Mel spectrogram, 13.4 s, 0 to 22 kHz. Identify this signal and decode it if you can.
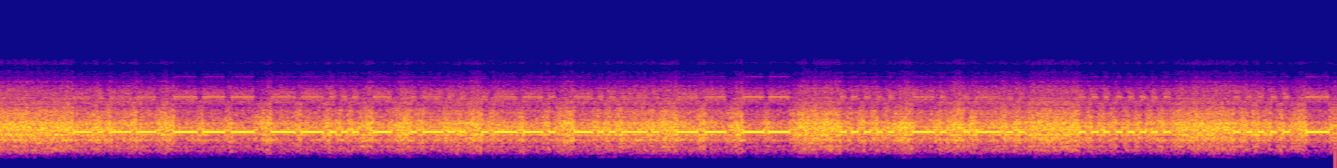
Morse code, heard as a keyed tone, hand-sent with a straight key, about 20 wpm, 790 Hz, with heavy radio static and a narrow filter. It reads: YO7TLP/MM 5NL <HH> …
